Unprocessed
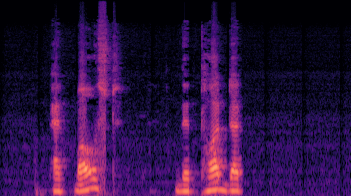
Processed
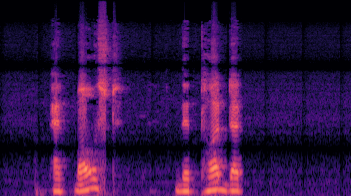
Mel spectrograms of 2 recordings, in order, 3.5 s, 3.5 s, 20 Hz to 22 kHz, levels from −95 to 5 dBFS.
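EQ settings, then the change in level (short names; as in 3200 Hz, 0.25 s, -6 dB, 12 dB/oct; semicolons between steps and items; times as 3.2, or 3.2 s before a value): bell 5000 Hz +13.5 dB 2.9 oct; fixed phaser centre 2400 Hz, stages 4; 0.0 dB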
